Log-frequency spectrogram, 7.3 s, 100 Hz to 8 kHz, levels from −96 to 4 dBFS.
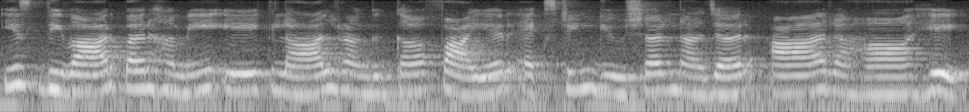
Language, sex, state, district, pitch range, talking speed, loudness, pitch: Hindi, female, Madhya Pradesh, Dhar, 205-240 Hz, 115 wpm, -15 LUFS, 225 Hz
